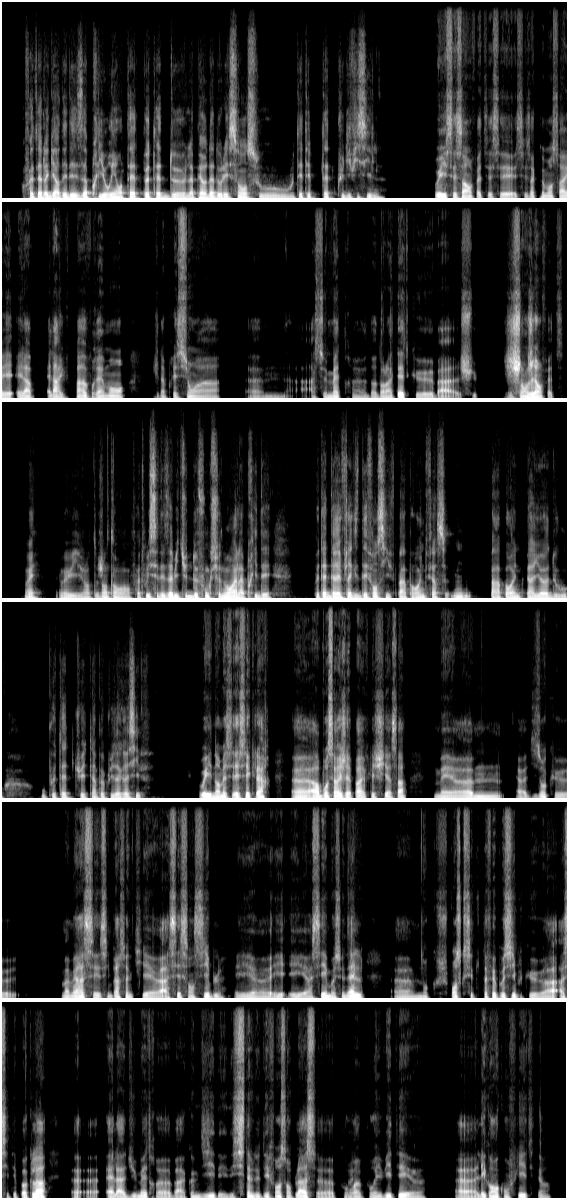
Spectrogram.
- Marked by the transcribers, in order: tapping
- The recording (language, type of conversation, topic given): French, advice, Comment gérer une réaction émotionnelle excessive lors de disputes familiales ?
